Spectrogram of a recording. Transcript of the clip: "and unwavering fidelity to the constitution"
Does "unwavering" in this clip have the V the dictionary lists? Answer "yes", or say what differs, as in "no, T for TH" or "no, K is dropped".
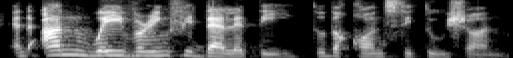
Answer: yes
